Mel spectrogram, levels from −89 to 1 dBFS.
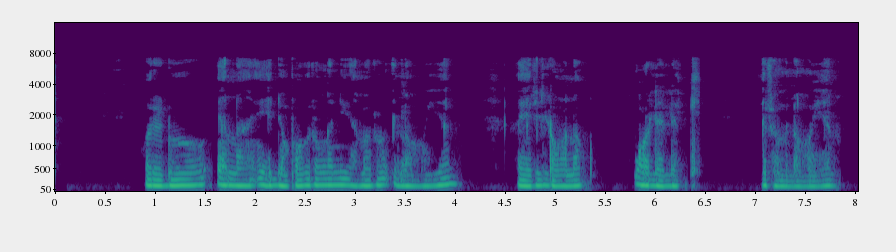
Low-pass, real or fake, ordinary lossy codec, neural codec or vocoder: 7.2 kHz; real; none; none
